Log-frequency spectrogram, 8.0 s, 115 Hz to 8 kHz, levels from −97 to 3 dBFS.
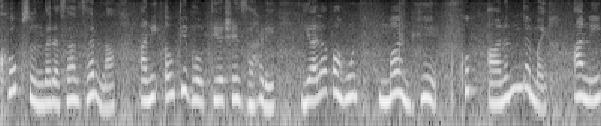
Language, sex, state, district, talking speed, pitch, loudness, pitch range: Marathi, female, Maharashtra, Chandrapur, 110 wpm, 280 Hz, -12 LUFS, 265-320 Hz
